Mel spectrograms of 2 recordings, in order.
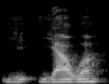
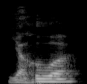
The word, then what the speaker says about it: Yahweh: yhwh if you will and sometimes pronounce yahweh yahweh yahuwah that elohim that object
